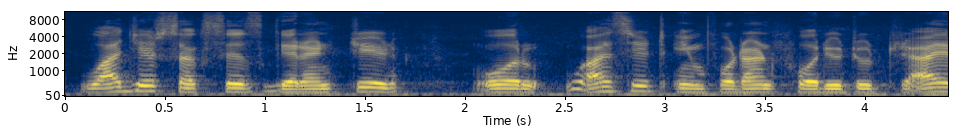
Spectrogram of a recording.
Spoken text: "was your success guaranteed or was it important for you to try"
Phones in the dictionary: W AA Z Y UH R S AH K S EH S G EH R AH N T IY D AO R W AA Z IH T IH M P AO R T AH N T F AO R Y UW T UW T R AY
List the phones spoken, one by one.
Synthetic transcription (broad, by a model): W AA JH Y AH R S AH K S EH S G EH R AH N T IY D AO R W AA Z IH T IH M P AO R T AH N T F AO R Y UW T UW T R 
